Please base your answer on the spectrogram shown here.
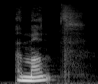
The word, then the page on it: month: British English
